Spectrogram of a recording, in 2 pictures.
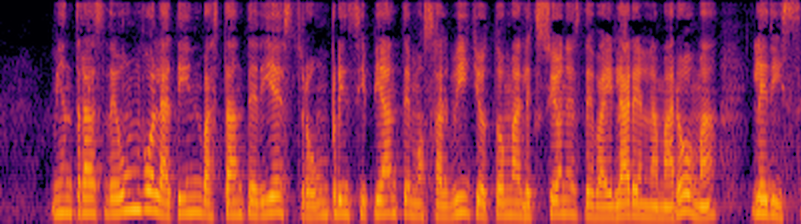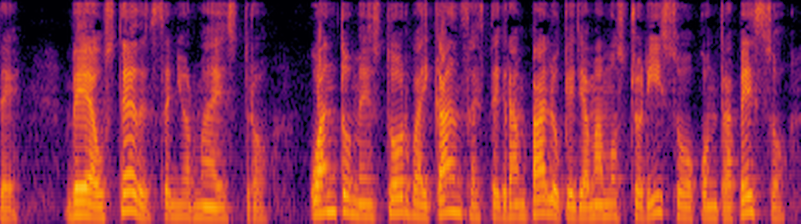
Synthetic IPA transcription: mjẽ̞nt̪ɾazðe̞uɱbo̞lat̪inbast̪ant̪e̞ðje̞st̪ɾo̞umpɾinsipjant̪emosalβiʎo̞t̪o̞male̞ksjo̞ne̞zðe̞βajlaɾe̞nlamaɾo̞ma | le̞ðise̞ | be̞aust̪e̞ðse̞ɲo̞ɾmae̞st̪ɾo̞̰ | kwant̪o̞me̞ːst̪o̞ɾβaikansaest̪eɣɾampalo̞ke̞ʝamamo̞st͡ʃo̞ɾisoːko̞nt̪ɾape̞so̞

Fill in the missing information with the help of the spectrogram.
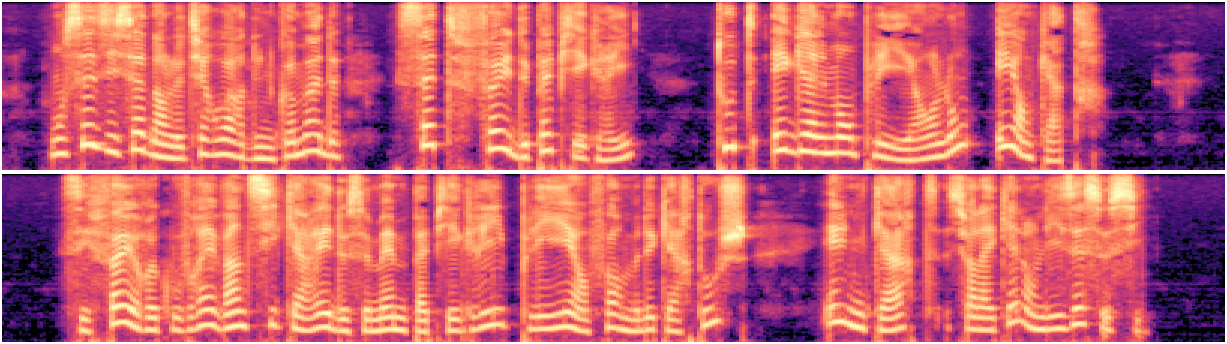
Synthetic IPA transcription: ɔ̃sezisɛd̪ɑ̃lət̪ʰiʁwaʁd̪ynkɔmɔd̪ | sɛt̪fœjd̪əpapjeɡʁi | t̪ut̪eɡalmɑ̃plijeɑ̃lɔ̃eɑ̃kʲat̪χ | sefœjʁəkuvʁɛvɛ̃t̪sikaʁed̪əsəmɛmpapjeɡʁiplijeɑ̃fɔʁmd̪əkaʁt̪uʃ | eynkaʁt̪syʁlakʲɛlɔ̃lizɛsəsi

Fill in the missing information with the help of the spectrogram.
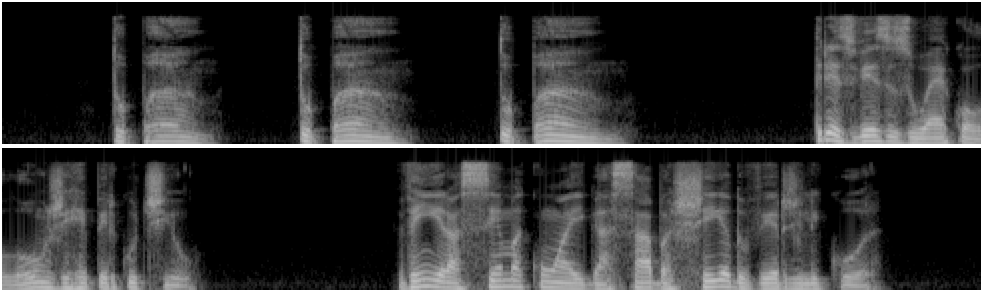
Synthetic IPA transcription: t̪upɐ̃ | t̪upɐ̃ | t̪upɐ̃ | t̪ɾezvezɪzʊɛkʊawlõʒɪɦepeɾkut͡ʃiw | vẽj̃iɾasẽmɐkõw̃ɐiɡasabɐʃejɐd̪ʊveɾd͡ʒɪlikʰoɾ

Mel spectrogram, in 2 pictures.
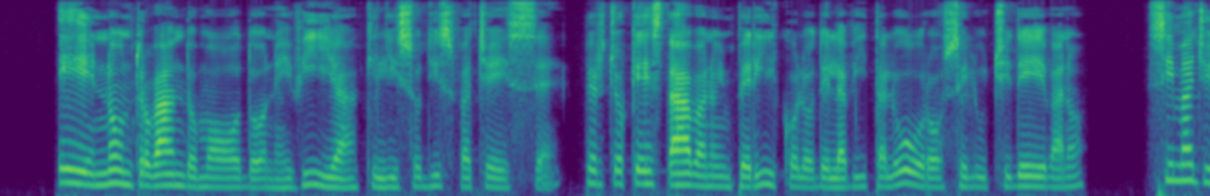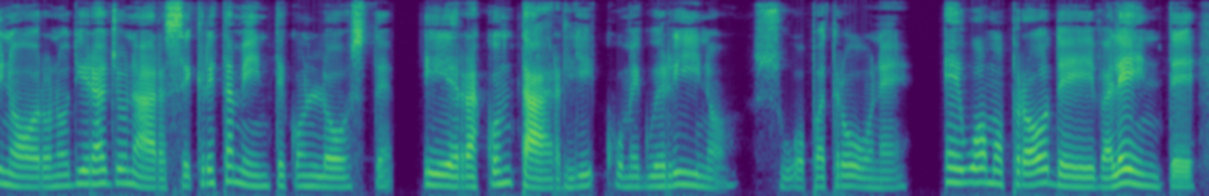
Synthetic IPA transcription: enont̪ɾovand̪omɔːd̪oneviːak̟eʎːisod̪isfat͡ʃesːḛpert͡ʃɔkːest̪aːvanoimpeɾiːkolod̪elːaviːt̪aloːɾoselut͡ʃːid̪eːvano | siːmːad͡ʒinɔːɾonod̪iɾad͡ʒonarsekɾet̪ament̪ekonlɔst̪ḛ | erakːont̪arʎikʰomeɡwerːiːno̰suːopat̪ɾoːne | ɛwɔːmopɾɔːd̪eːvalɛnt̪ḛ

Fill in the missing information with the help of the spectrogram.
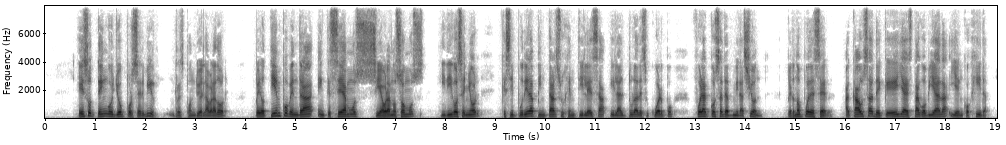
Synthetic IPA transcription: e̞so̞t̪e̞ŋɡo̞ʝo̞po̞ɾse̞ɾβiɾ | re̞spo̞nd̪jo̞elʔa̰βɾaðoɾ | pe̞ɾo̞t̪je̞mpo̞βe̞nd̪ɾae̞ŋke̞seamo̞sːiao̞ɾano̞so̞mo̞s | iðiɣo̞se̞ɲo̞ɾ | ke̞sipuðje̞ɾapint̪aɾsuxe̞nt̪ile̞sailaːlt̪uɾaðe̞sukwe̞ɾpo̞ | fwe̞ɾako̞saðe̞aðmiɾasjo̞n | pe̞ɾo̞no̞pwe̞ðe̞se̞ɾ | akawsaðe̞ke̞eʝaest̪aɣo̞βjaðaʔie̞ŋko̞xiða̰

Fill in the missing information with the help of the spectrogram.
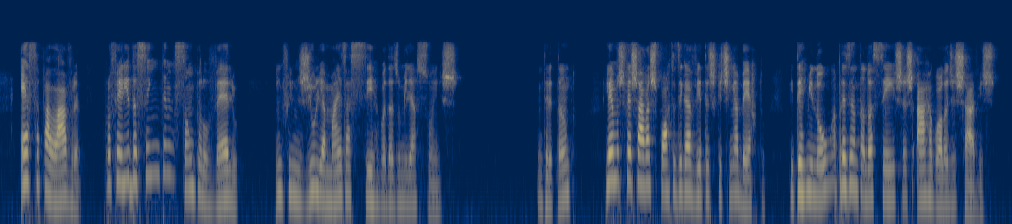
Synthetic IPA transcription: ɛsɐpalavɾɐ̰ | pɾofeɾid̪ɐsẽj̃ĩnt̪ẽsɐ̃w̃pelʊvɛʎʊ | ĩflĩʒiwlɪɐmajzaseɾbɐd̪ɐzumiʎʲasõ̰j̃s | ẽnt̪ɾet̪ɐ̃nt̪ʊ̥ | lẽmʊʃfeʃavɐːspɔɾt̪ɐzɪɡavet̪ɐʃkɪt͡ʃĩɲɐabɛχt̪ʊ | ɪt̪eɾminowapɾezẽnt̪ɐ̃nd̪ʊasejʃɐza̰ːɦɡɔlɐd͡ʒɪʃa̰vɪ̰s

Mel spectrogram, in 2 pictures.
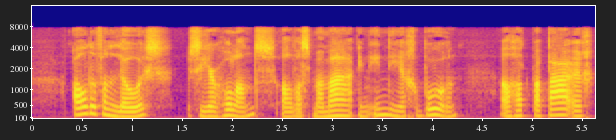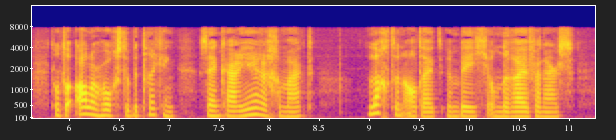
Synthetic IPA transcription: ʔɑlˠdəvɑnlowɪs | z̥ɪːɹɦɔlɑntsɑlˠʋɑsmamaːʔɪnʔɪ̰ndijəχəboːrən | ʔɑ̰lˠɦɑt̚papaːʔɛɹ | tɔt̚dəʔɑləɹɦowχstəbətrɛkɪŋ | z̥ɛjnkarijɛːrəχəmaːk̚t | lɑχtənʔɑ̰lˠtɛjtənbejcəʔɔ̰mdərœɥvənaːɹs

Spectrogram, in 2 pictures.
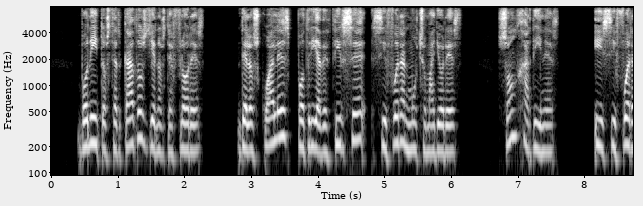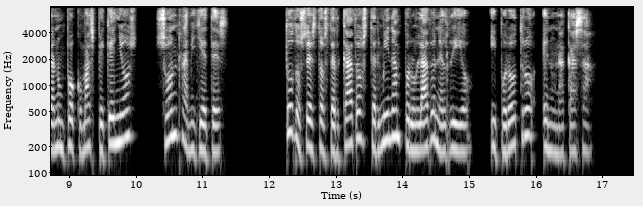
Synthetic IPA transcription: bo̞nit̪o̞sθe̞ɾkaðo̞zʝe̞no̞zðe̞flo̞ɾe̞s | d̪e̞lo̞skwale̞spo̞ðɾiaðe̞θiɾse̞sifwe̞ɾanmut͡ʃo̞maʝo̞ɾe̞sː | o̞ŋxaɾðine̞s | isifwe̞ɾanumpo̞ko̞maspe̞ke̞ɲo̞sː | o̞nramiʎe̞t̪e̞s | t̪o̞ðo̞se̞st̪o̞sθe̞ɾkaðo̞st̪e̞ɾmĩnampo̞ɾunlaðo̞ene̞lrio̞ | ipo̞ɾo̞t̪ɾo̞e̞nunakasa

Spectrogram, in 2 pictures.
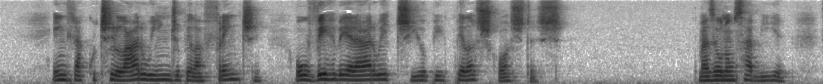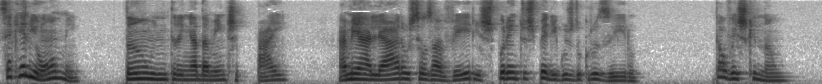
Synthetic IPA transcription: ẽnt̪ɾɪakut͡ʃilaɾʊĩnd͡ʒiʊpelɐfɾẽnt͡ʃɪ | owveɦbeɾaɾʊet͡ʃiopɪpelɐskɔʃt̪ɐ̰s | mɐzewnɐ̃w̃sabiɐ | siakeliõmẽj̃ | t̪ɐ̃w̃ẽt̪ɾɐ̃ɲad̪ɐmẽnt͡ʃɪpaj | ameaʎaɾɐʊssewzavejɾɪspʊɾẽnt̪ɾʊspeɾiɡʊʒd̪ʊkɾuzejɾʊ | t̪awvejʃkɪnɐ̃w̃

